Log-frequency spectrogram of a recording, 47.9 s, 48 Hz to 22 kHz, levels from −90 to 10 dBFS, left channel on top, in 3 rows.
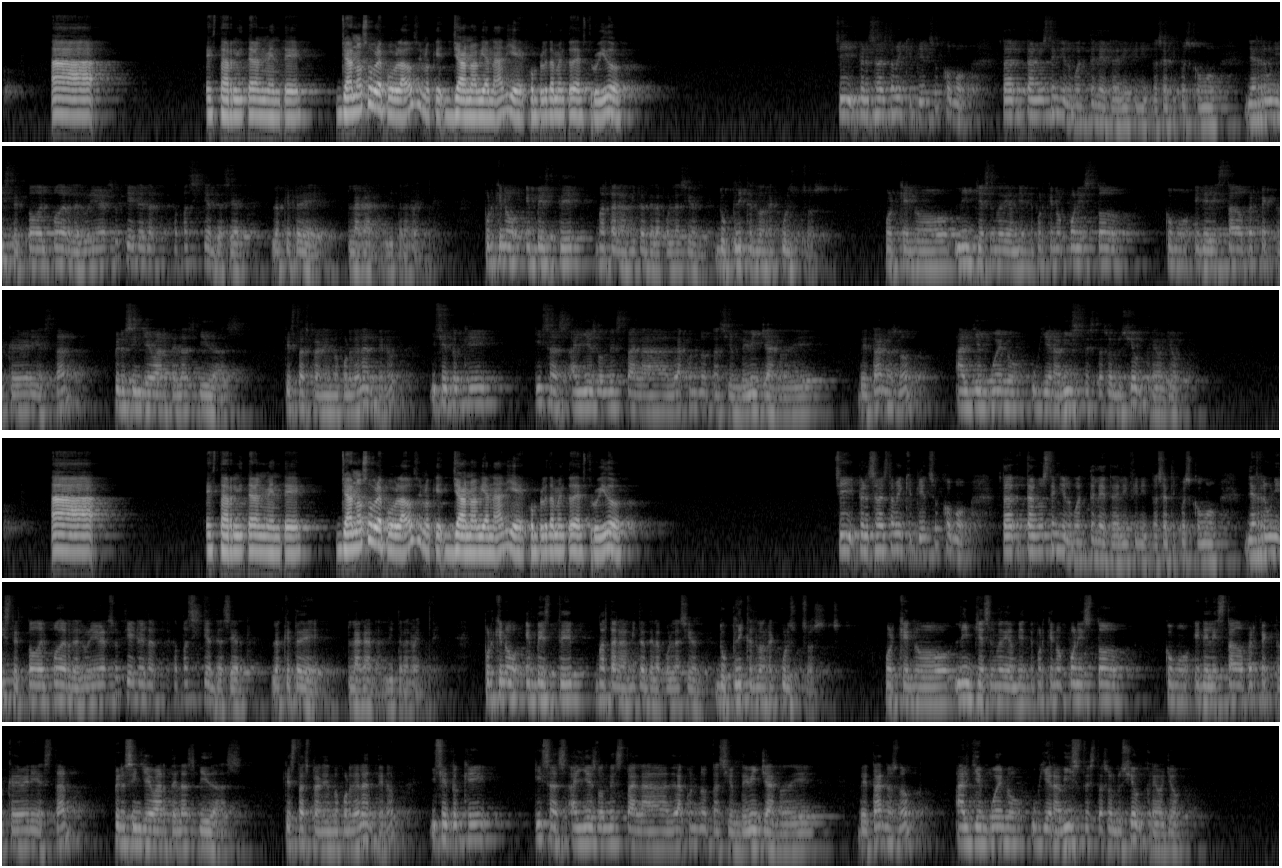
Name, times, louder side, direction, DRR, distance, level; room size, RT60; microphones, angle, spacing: voice 1, 0.6-1.2 2.5-3.8 4.2-7.8, right 1 dB, 10° right, 9 dB, 1.0 m, -27 dB
voice 2, 10.4-19.0 19.3-20.0 20.3-21.3 22.0-26.2 27.0-30.0 30.5-32.8 33.4-34.9 35.5-36.9 37.3-38.0 38.6-42.1 42.6-43.4 43.9-46.7, right 1 dB, 60° right, 6 dB, 3.6 m, -40 dB
26.5 x 26.0 x 7.1 m, 0.88 s
head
